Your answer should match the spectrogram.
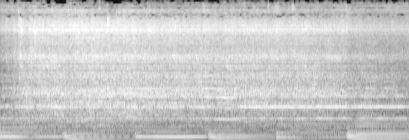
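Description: Live jazz record playing on a turntable: a horn holds one long note over slow bass notes that change about once a second, with a hissy wash behind them.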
